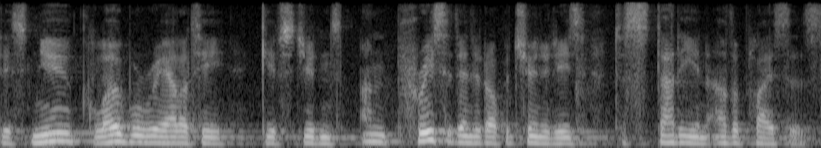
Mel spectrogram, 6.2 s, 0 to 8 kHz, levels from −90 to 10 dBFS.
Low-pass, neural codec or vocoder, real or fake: 7.2 kHz; none; real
